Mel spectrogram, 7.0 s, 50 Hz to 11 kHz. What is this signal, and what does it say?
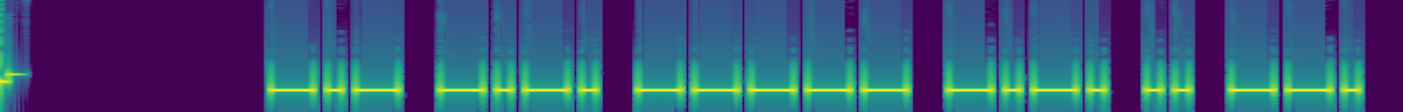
Morse code, heard as a keyed tone, about 17 wpm, 700 Hz. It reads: KC0CIG
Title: USA Call Signs Repeated 2x 17wpm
